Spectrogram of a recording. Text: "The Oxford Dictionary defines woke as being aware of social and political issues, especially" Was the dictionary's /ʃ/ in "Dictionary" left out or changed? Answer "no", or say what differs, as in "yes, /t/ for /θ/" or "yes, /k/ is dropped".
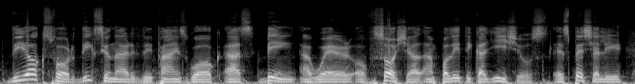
yes, /s/ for /ʃ/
